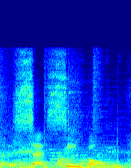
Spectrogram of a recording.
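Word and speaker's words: c'est si bon: Okay, I looked it up with Emil, and it's pronounced Sessibon.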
